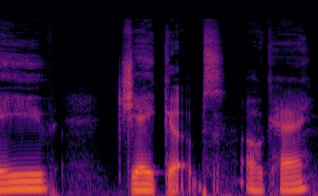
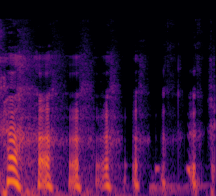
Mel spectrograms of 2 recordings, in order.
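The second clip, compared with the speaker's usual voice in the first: mock awkward laugh; 9 semitones higher than usual. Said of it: "he was like".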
